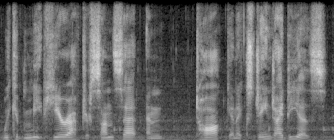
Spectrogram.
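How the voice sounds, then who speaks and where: Slow, earnest young pirate prince played by a man. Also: a little high, gravelly, a little hiss or hum. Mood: eager, hopeful. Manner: earnest, gentle, unhurried talk with pauses. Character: friendly, eager young pirate prince befriending a shy mermaid. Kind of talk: ASMR roleplay acting, one-sided dialogue. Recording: water and ambient sound effects behind. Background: seaside ambience, water sounds.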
